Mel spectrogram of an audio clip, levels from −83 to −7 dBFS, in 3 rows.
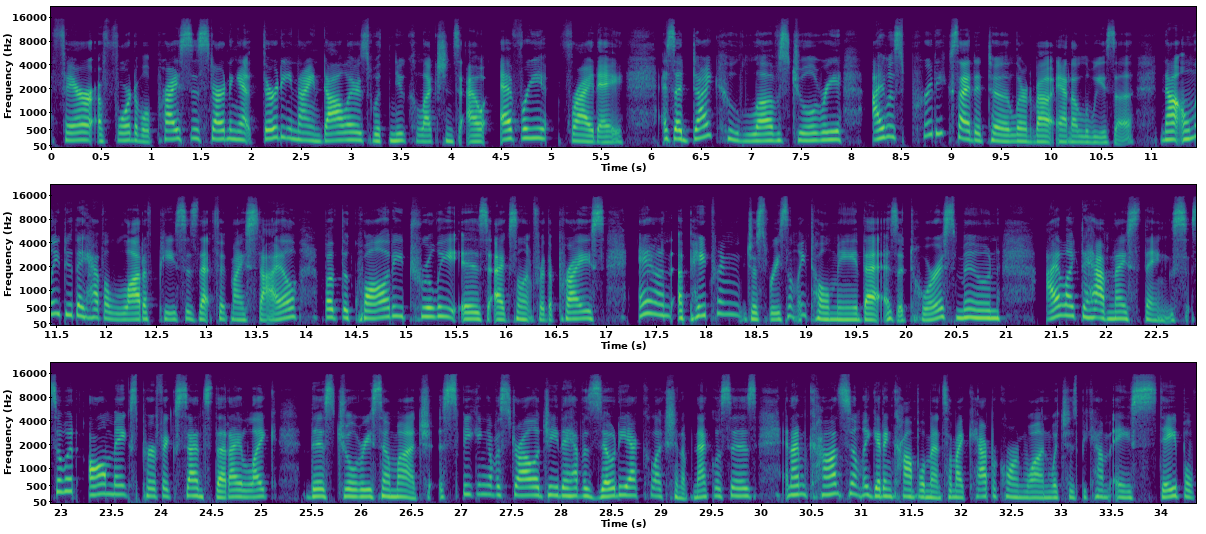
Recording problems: none

